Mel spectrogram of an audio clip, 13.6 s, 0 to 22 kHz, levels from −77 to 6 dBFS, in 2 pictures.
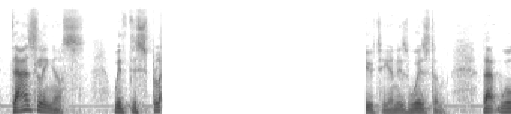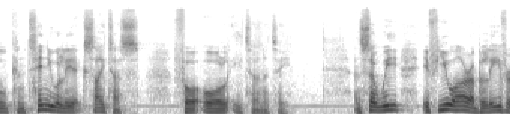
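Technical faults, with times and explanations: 2.14–4.87 s, audio dropout to silence. Just after "dazzling us with", the speech cuts off abruptly. The next 2.73 s is silence, with no room tone or breath underneath. Speech returns mid-flow at "and his wisdom that". Whatever was said in that gap is lost. The input was likely interrupted by a disconnect, a failed link or an accidental mute, while the recorder kept writing silence. That is why the gap is dead rather than quiet.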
